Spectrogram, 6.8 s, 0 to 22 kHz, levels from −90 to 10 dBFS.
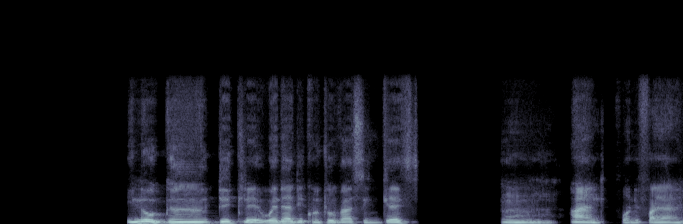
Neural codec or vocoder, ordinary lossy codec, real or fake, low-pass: codec, 44.1 kHz, 2.6 kbps, SNAC; none; fake; 14.4 kHz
